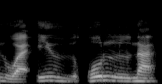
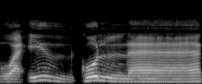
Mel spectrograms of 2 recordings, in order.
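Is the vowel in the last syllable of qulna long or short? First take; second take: short; long. First: The last vowel of qulna is cut short. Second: The last vowel of qulna is held long. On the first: The women said. The speaker calls it wrong. "kalau dipendekin" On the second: We, God, said. The speaker calls it right. "kalau panjang"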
